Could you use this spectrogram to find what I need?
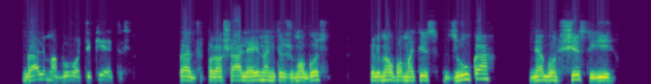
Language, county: Lithuanian, Klaipėda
